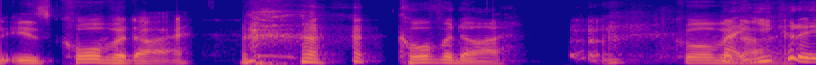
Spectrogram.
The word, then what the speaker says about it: Corvidae: The pronunciation is Corvidae.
